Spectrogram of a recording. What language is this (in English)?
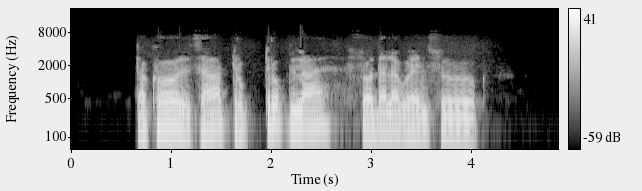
Balti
